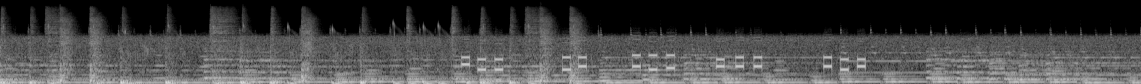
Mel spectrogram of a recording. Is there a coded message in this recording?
Yes: DTMF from 4.6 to 8.7 s, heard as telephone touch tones, dialled by hand, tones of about 80 ms. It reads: 011 28 936 788 817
